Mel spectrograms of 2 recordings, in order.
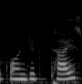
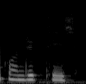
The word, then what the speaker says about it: Chondrichthyes: आप इसको कॉन्ड्रिक्थाइस भी प्रोनाउंस कर सकते हैं या कॉन्ड्रिक्थीस।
